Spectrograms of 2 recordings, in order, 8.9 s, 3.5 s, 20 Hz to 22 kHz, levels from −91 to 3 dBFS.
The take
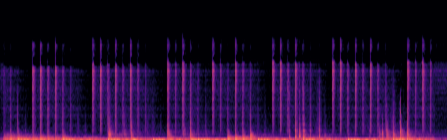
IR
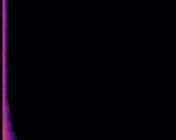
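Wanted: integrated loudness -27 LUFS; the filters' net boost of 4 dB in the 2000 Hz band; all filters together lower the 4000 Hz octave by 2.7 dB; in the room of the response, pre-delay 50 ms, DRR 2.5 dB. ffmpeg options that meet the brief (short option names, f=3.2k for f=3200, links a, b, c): -filter_complex "[0:a]equalizer=f=2k:t=o:g=6.5,equalizer=f=4k:t=o:g=-5.5,asplit=2[a][b];[1:a]atrim=start_sample=2205,adelay=50[c];[b][c]afir=irnorm=-1:irlink=0,volume=-11.5dB[d];[a][d]amix=inputs=2:normalize=0,volume=1dB"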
